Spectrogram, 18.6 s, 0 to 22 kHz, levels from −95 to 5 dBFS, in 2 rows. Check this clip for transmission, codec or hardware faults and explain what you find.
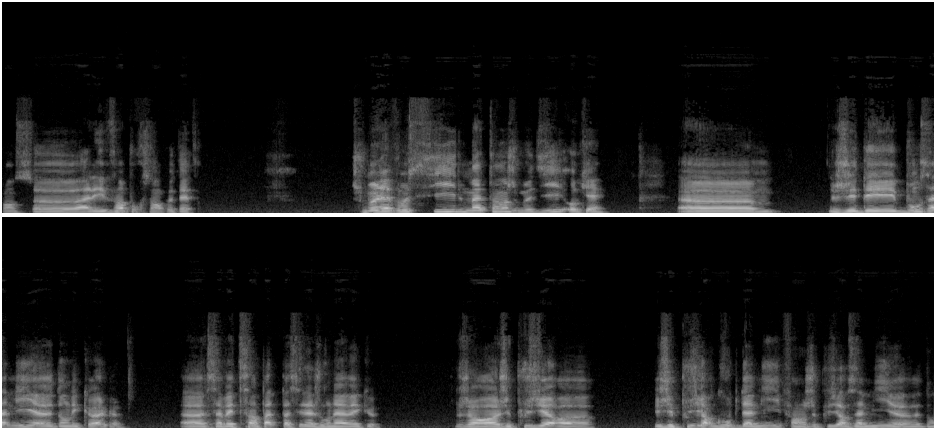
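Nothing here points to a transmission, codec or hardware problem; the speech comes across steady and intact the whole way, with nothing that calls for a closer look.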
